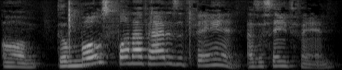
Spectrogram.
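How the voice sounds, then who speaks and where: A man in his twenties hosting a podcast, talking in a rambling, profane, excitable way in casual sports chat. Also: sits high, unhurried. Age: 20s. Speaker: podcast host.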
